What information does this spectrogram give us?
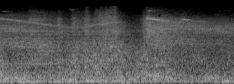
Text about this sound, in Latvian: Autobuss beidzot ir klāt.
